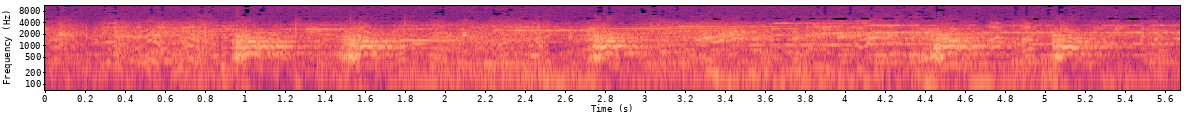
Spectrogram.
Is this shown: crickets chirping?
no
